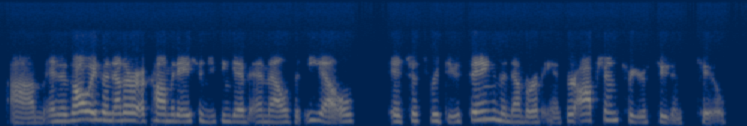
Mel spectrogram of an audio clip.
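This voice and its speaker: With ordinary pitch variation, the voice moves along at a fairly quick pace. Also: woman, medium pitch for a woman. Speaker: instructional technology coach. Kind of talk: webinar presentation. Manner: fast.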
